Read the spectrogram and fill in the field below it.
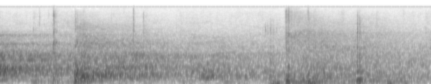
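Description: A ball thuds as a player kicks it.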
